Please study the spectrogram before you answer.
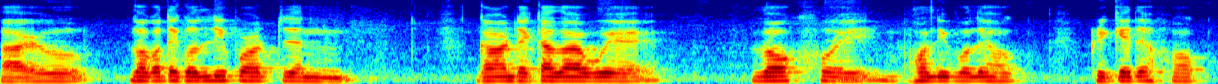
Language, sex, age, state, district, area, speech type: Assamese, male, 30-45, Assam, Dibrugarh, rural, spontaneous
